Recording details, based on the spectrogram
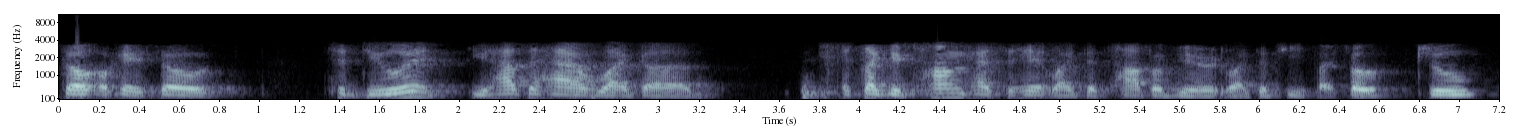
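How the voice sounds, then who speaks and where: With a mid-range voice and a fairly quick pace, this Mandarin-speaking rapper is a guest in a casual interview over a video call with phone-like sound. He's chatty, uses "like" nonstop and laughs a little at his own expense.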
